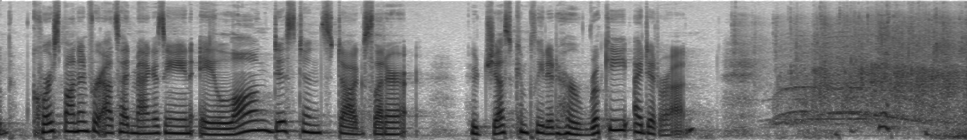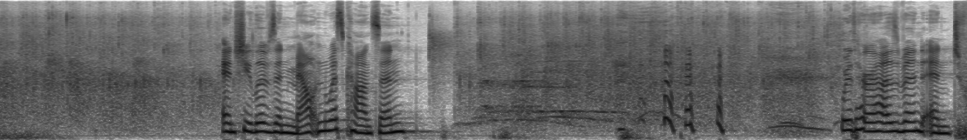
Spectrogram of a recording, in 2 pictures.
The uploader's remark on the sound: At Cap Times Idea Fest in Wisconsin in front of a live studio audience.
